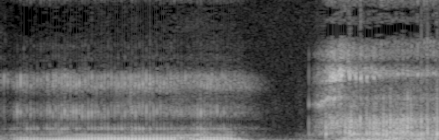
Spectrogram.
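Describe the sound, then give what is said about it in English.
A man snoring: one long, loud, rumbling snore, a brief silent pause, then a second, breathier and rougher snoring breath. “That's how he sounds. That's his snoring.”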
